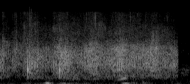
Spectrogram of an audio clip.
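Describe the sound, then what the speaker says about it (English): Conference audience breaks into a round of applause, steady dense clapping that fills the room for nearly two seconds before cutting off abruptly. "Let's give a big round of applause to both of them."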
